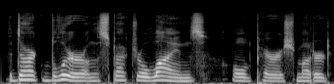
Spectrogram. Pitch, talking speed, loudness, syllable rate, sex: 175 Hz, 180 wpm, -18 LUFS, 5.1 syllables/s, female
